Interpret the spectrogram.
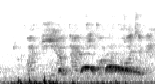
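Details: Captive spotted dove, caught seven days earlier, already calling on a sunny day after storms: a low, hoarse cooing song of a short coo then two longer drawn-out notes that sag at the end, over low rumbling background noise.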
